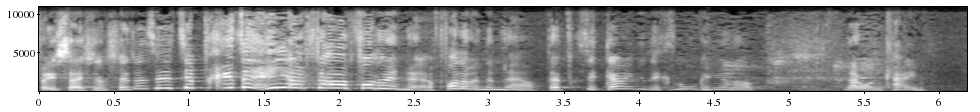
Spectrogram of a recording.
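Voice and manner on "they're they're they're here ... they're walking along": high, loud, squealing silly voice. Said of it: "it's 'cause you were doing a silly voice".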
